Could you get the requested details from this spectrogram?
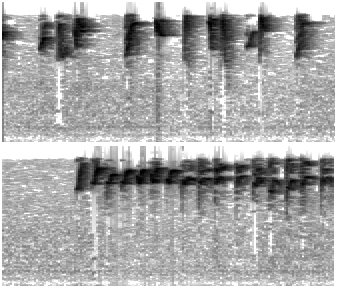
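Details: A munia sings without letup, used to tutor other songbirds: short high chirps in irregular groups for three seconds, a short gap, then a fast steady stream of bright twittering notes, roughly three per second.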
